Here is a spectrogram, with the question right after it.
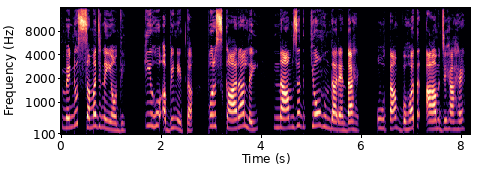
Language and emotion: Punjabi, disgusted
